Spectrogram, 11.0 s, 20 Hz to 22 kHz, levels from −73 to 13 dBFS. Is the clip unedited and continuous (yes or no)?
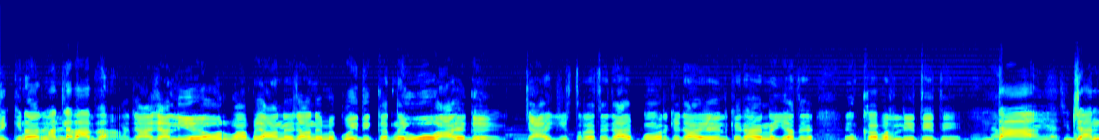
no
